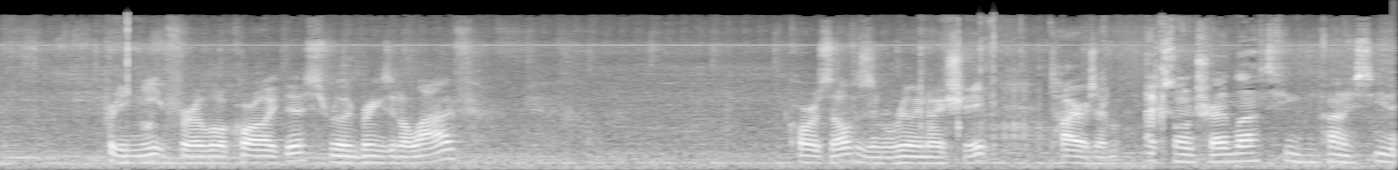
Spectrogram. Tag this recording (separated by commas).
Music, Speech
